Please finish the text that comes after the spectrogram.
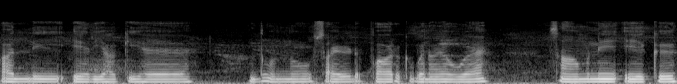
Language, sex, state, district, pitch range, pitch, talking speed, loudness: Hindi, male, Goa, North and South Goa, 120-125 Hz, 120 Hz, 105 wpm, -15 LUFS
